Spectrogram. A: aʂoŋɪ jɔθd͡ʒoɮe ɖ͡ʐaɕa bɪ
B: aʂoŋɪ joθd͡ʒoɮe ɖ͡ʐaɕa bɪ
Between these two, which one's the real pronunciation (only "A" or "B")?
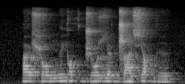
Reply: A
